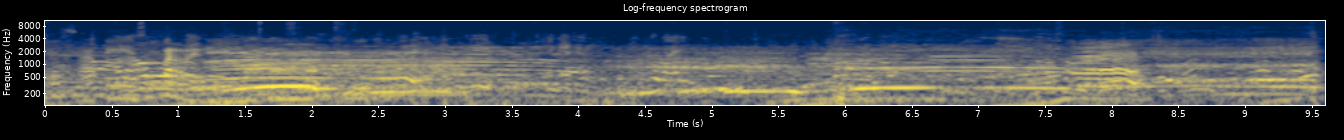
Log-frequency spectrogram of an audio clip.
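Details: Cattle on an Indonesian farm lowing in long, drawn-out moos rich in harmonics, several calls overlapping and following one another across ten seconds.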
